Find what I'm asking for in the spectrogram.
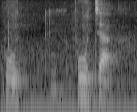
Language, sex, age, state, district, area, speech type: Malayalam, female, 45-60, Kerala, Malappuram, rural, read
